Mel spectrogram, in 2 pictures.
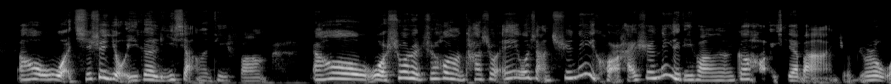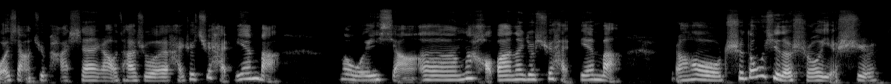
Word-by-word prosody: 然 215 - -3
后 245 0 +4
我 220 -1 +5
其 190 - -6
实 300 +3 +2
有 260 - +2
一 190 - -2
个 215 0 +2
理 185 +2 -2
想 220 - -4
的 180 - -12
地 180 +3 -11
方， 160 -2 -9 0.4
然 220 0 -1
后 255 -2 +6
我 215 -1 +5
说 300 +8 +1
了 275 - +5
之 235 +3 -4
后， 265 -4 +1
他 220 +3 -6
说： 240 +1 -4
“哎， 290 +3 -3
我 295 0 0
想 280 - -5
去 290 +10 -3
那 370 - -4
块 - - -1
儿， - - 0
还 - - -2
是 290 -1 -3
那 415 +6 -2
个 - - +4
地 210 -1 -2
方 185 -2 -2
更 240 +3 +1
好 215 - -8 0.2
一 - - -13
些 180 - -1
吧，” 175 - -1
就 - - -16
比 - - -20
如 190 - -5
说 205 - +4
我 195 - -1
想 200 - -4
去 200 - -5
爬 175 -3 -9
山， 185 0 +1
然 170 +1 -2
后 185 - -2
他 180 -1 0
说 170 -2 0
还 170 - -8
是 235 -1 -4
去 235 +7 -6
海 - - -3
边 260 +6 +1
吧。 - - -1 0.6
那 240 -2 -2
我 195 -2 -1
一 205 +2 +2
想， 220 +1 -1
嗯， 210 0 +1
那 280 - +3
好 - - 0
吧， 205 0 +5
那 225 +2 +1
就 225 0 +2
去 225 +4 -4
海 245 - -5
边 215 +1 0
吧。 - - +1 0.5
然 185 +2 -2
后 205 -4 +3
吃 280 +8 -1
东 340 +7 +1
西 310 -9 +2
的 180 -3 +5
时 195 - -8
候 185 +1 +2
也 175 - -1
是。 185 -2 -3
215 Hz, 280 characters per minute, -24 LUFS, 190-250 Hz, 0.6 s, 后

